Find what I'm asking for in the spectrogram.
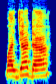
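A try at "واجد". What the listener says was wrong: iya pinter,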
